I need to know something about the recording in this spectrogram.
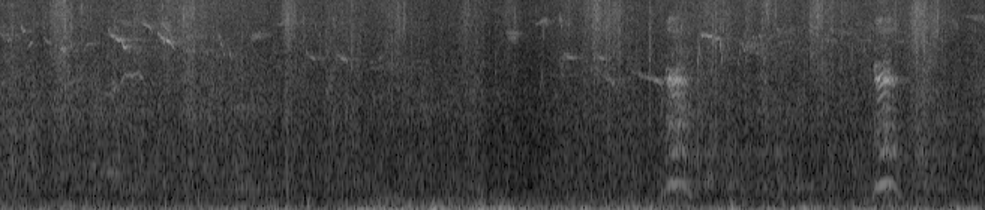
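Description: A dog barks twice in the countryside, a few seconds apart, over steady outdoor rumble and wind-like noise.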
